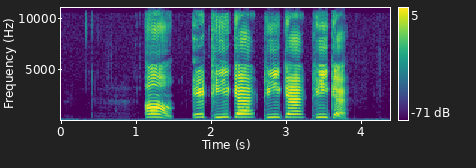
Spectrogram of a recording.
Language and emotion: Dogri, neutral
